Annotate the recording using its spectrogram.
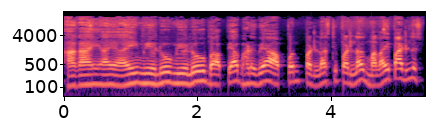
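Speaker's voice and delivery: high, loud cry of pain bursting out; pained outcry. Acted. Narayan after falling onto a stranger cries out loud in pain. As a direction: yell as if you just crashed down hard. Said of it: "न राहून तो ओरडला".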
